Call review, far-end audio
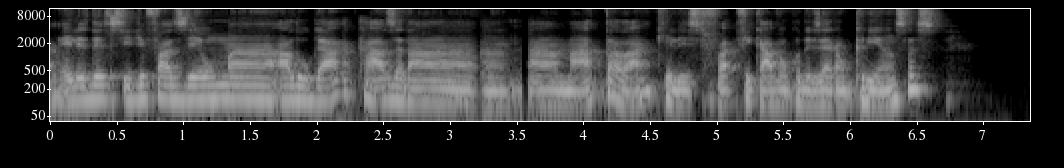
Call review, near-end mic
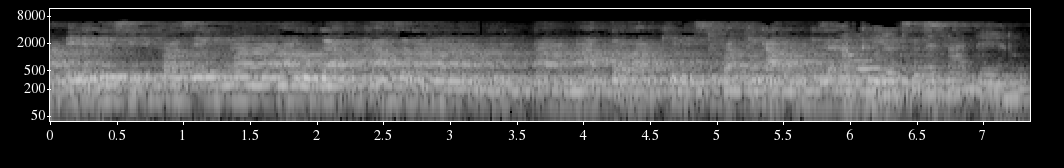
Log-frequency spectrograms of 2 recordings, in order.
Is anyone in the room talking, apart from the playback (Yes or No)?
Yes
